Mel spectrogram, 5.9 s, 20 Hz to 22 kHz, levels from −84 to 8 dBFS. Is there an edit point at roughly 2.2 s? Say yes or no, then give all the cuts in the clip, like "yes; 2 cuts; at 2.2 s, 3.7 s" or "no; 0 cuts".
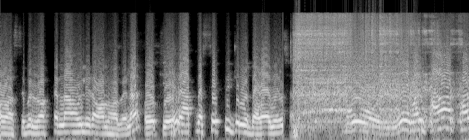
no; 1 cut; at 3.5 s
